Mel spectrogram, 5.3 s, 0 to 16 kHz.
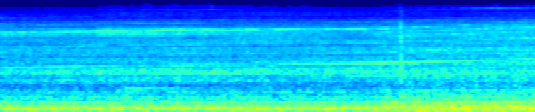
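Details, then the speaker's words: Second manual start of AS350 B2 helicopter turbine: starter on, twist grip to one third travel at 10% NG, engine ignites, oil pressure and temperature rising, starter released at 40% NG; even roar with whine rising in pitch as it spools; normal start. "here it ignites you also see the bottom screen on the top of the gauge that's the oil pressure and temp you see that it's increasing watch the ng coming up to 40 that's when we release the uh starter"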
